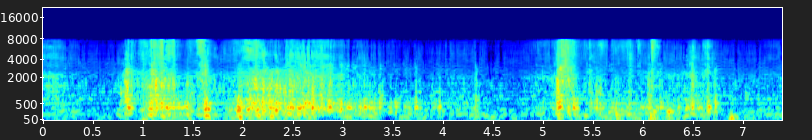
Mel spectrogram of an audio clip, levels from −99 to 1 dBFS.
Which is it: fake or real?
fake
